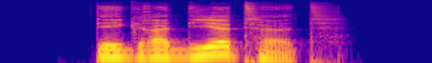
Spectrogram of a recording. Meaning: inflection of degradieren: 1. second-person plural preterite 2. second-person plural subjunctive II
- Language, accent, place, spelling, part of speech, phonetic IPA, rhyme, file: German, Germany, Berlin, degradiertet, verb, [deɡʁaˈdiːɐ̯tət], -iːɐ̯tət, De-degradiertet.ogg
